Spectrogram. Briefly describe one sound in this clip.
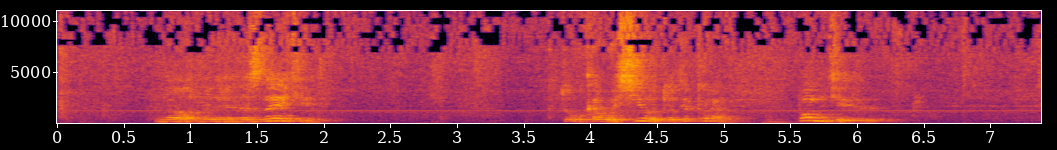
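An elderly man speaks with animation, close by, in pauses.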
